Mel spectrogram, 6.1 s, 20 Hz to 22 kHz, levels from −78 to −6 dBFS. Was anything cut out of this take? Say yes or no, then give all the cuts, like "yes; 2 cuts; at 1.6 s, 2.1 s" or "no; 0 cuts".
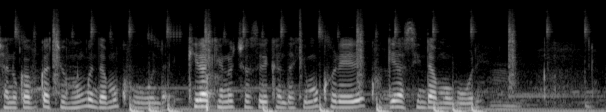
no; 0 cuts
